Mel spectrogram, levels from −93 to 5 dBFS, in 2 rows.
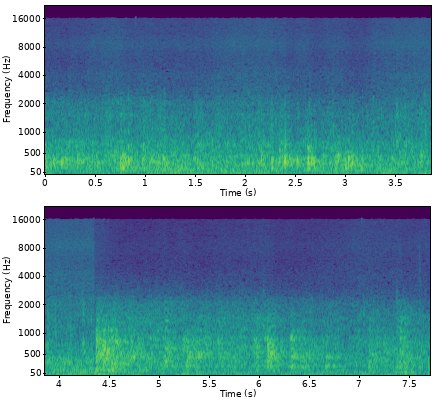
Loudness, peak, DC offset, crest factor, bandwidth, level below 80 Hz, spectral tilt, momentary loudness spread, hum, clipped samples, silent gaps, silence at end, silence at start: -21 LUFS; 0 dBFS; under 0.1%; 20 dB; 16.5 kHz; -32 dBFS; -7.5 dB/octave; 7 LU; none; under 0.1%; none; 0 s; 0 s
